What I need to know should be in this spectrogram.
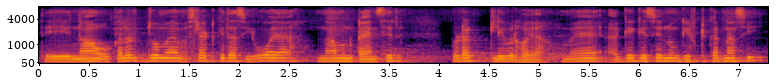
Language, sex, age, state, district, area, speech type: Punjabi, male, 30-45, Punjab, Amritsar, urban, spontaneous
